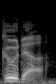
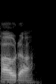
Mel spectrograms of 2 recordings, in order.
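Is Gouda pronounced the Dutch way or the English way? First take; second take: English; Dutch. First: It has an English-style pronunciation. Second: It has a Dutch-style pronunciation. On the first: This is how English speakers say it. The speaker calls it wrong. "you guys call like Gouda" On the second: This is how it is said in its home language. The speaker calls it right. "Which is actually pronounced Gouda. It's Dutch"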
